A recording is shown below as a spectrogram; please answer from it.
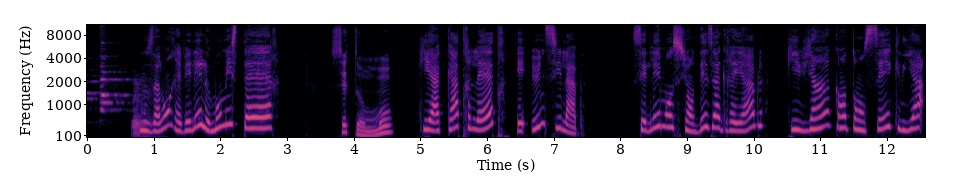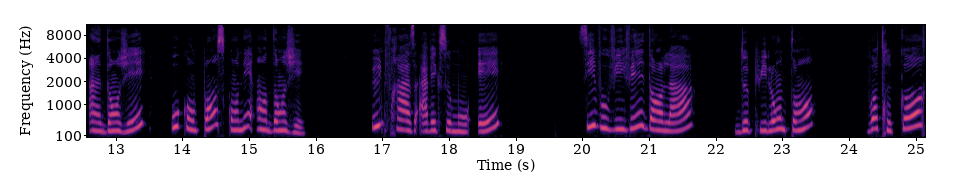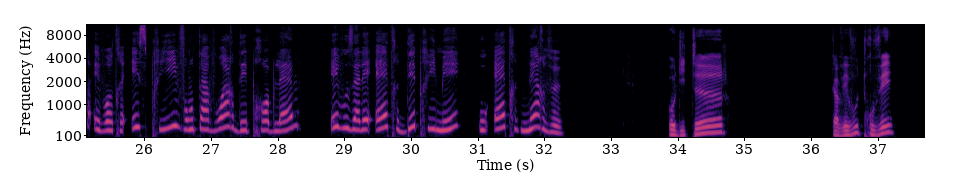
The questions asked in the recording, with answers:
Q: Auditeur, qu'avez-vous trouvé?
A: Le mot mystère est peur.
